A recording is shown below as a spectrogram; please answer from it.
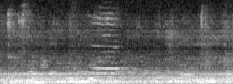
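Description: Crowd chatter: many voices talking over one another, with a short high-pitched call about a second in.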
